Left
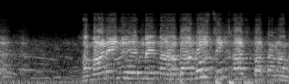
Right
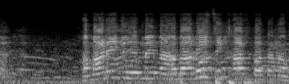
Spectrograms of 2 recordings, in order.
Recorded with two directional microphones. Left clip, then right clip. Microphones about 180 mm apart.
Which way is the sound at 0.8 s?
55° right (ahead or behind).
